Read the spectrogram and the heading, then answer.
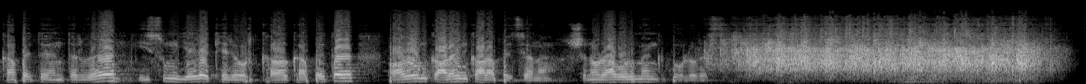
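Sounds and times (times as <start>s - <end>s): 
speech: 0.0s - 7.5s
standing ovation applause in the Yerevan city council after a new mayor's election: 6.9s - 10.8s.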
